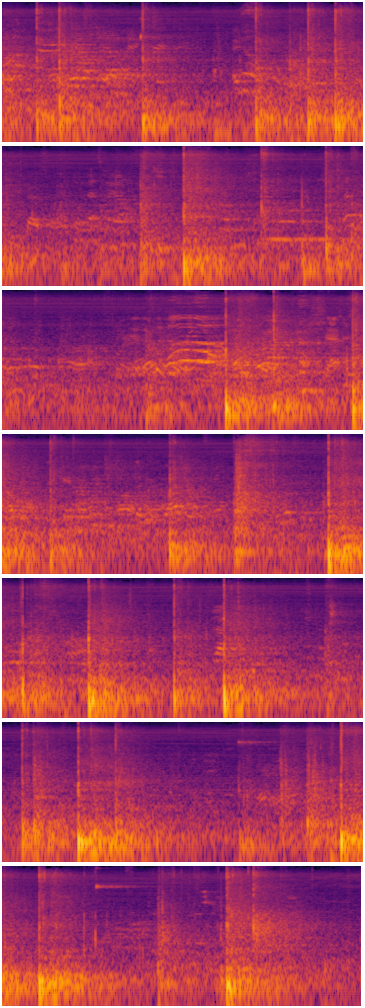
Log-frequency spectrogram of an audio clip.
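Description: Basketballs bouncing on a hardwood gym floor, irregular thuds every second or so from several balls, with a group of people talking in the background.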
